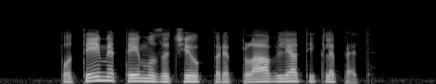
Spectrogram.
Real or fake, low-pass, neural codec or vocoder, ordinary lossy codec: real; 5.4 kHz; none; none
